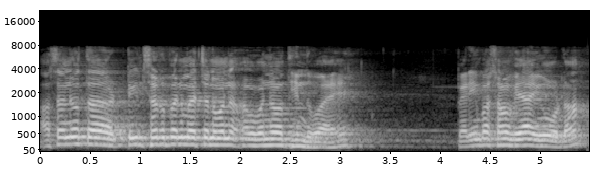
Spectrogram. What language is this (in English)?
Sindhi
